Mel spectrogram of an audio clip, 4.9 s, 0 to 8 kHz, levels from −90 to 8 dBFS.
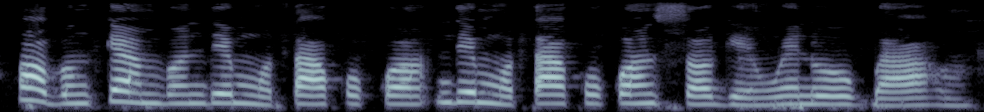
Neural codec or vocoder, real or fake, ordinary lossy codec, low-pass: none; real; none; 7.2 kHz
